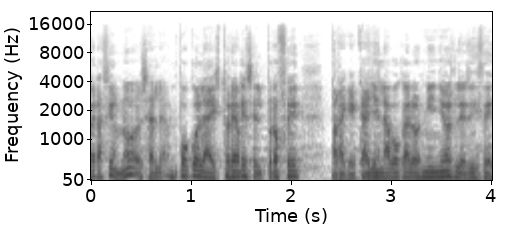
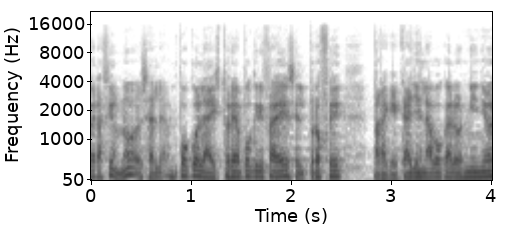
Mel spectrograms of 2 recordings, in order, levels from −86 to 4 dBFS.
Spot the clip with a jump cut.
first; 1 cut; at 1.5 s

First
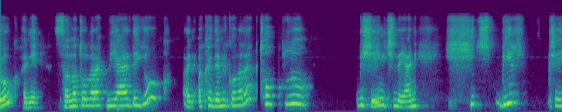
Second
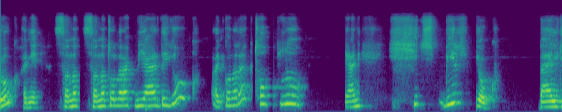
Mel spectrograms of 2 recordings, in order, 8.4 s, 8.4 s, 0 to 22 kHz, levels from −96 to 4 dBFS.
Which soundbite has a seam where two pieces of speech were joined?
second; 4 cuts; at 1.2 s, 3.4 s, 5.2 s, 7.1 s

